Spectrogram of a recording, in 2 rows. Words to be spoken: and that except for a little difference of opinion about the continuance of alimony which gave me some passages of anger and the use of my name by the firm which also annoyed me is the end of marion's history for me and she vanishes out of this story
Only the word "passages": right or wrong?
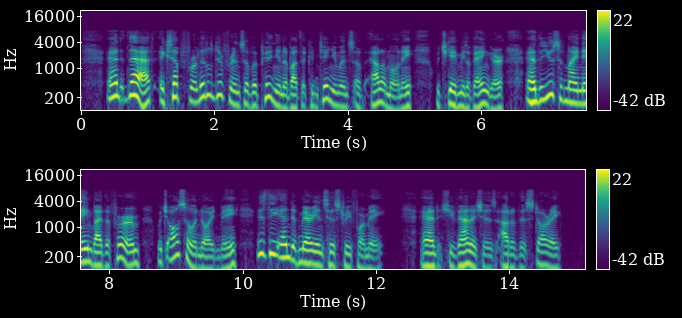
wrong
